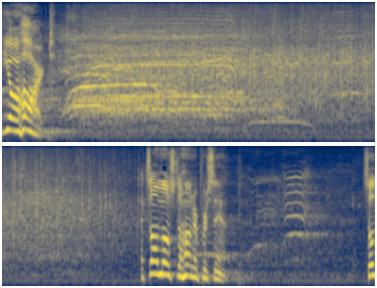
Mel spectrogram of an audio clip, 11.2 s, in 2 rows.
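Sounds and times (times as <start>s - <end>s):
speech: 0.0s - 0.9s, 7.7s - 9.2s
audience clapping: 0.8s - 7.9s.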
